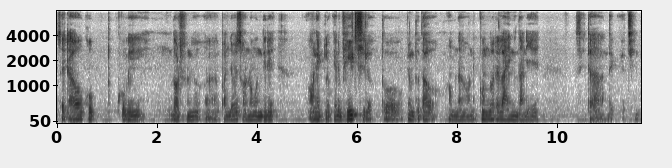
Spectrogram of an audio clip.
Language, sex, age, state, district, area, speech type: Bengali, male, 30-45, West Bengal, Howrah, urban, spontaneous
